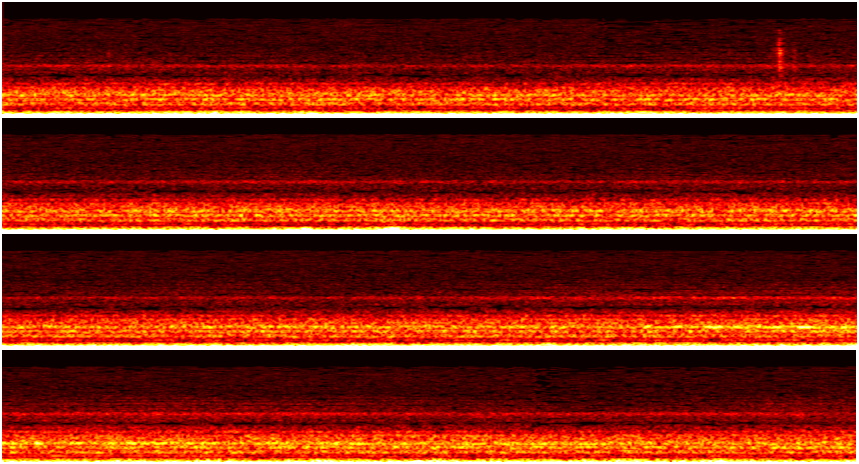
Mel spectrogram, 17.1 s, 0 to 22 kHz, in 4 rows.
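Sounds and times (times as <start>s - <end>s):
background rumble and hiss: 0.0s - 17.0s
faint click: 3.8s - 4.1s.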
